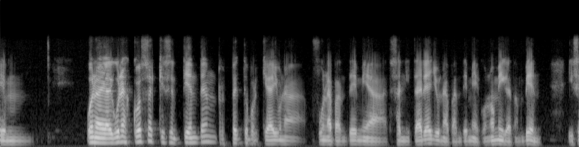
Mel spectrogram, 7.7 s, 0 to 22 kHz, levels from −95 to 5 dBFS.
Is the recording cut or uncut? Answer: uncut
